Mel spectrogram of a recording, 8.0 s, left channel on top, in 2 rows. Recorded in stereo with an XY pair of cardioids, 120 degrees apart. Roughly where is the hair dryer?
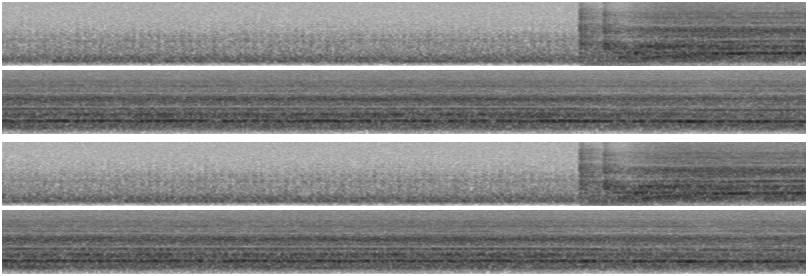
Ahead.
